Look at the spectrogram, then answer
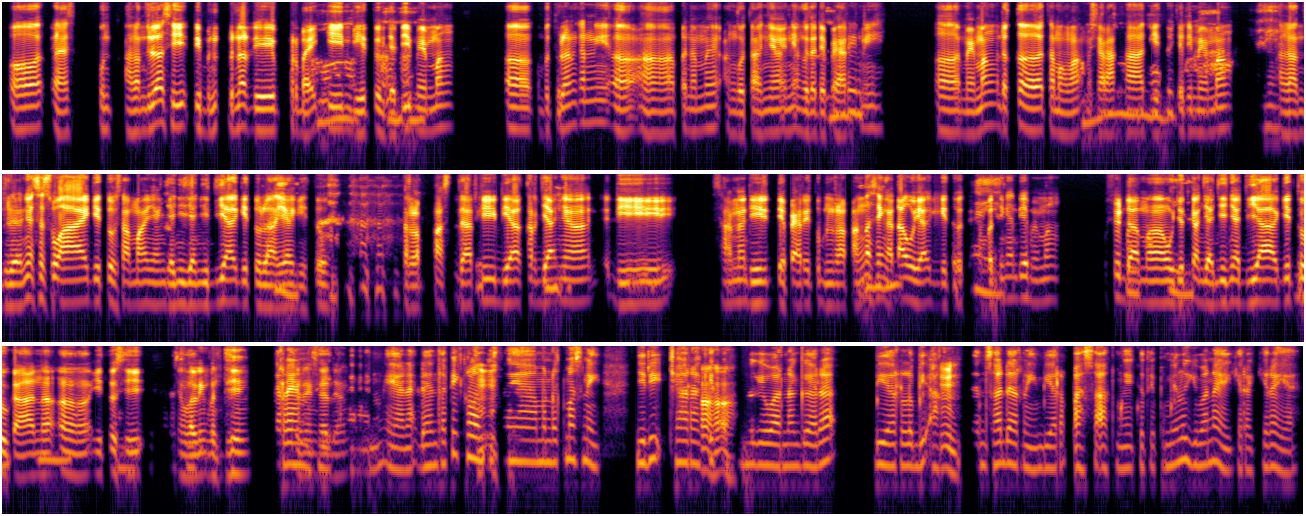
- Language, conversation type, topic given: Indonesian, unstructured, Bagaimana pendapatmu tentang pentingnya pemilu di Indonesia?
- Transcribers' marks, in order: distorted speech; chuckle; laughing while speaking: "penting"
